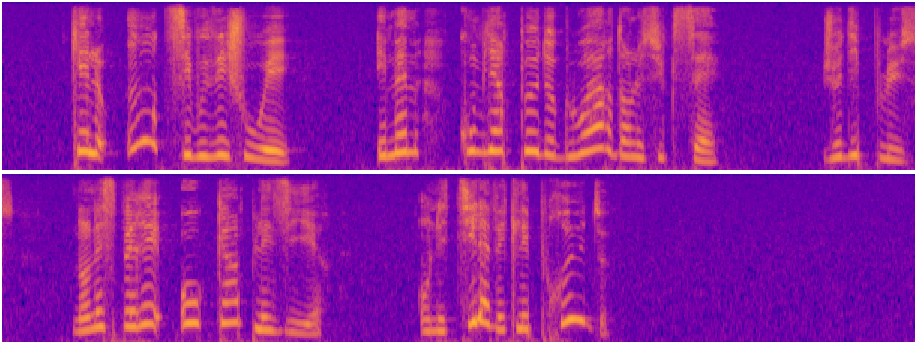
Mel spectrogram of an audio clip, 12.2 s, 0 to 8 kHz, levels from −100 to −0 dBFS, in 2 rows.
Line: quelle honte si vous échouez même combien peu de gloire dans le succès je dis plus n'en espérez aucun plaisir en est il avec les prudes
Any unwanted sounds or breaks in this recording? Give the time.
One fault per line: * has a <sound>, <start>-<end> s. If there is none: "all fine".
all fine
